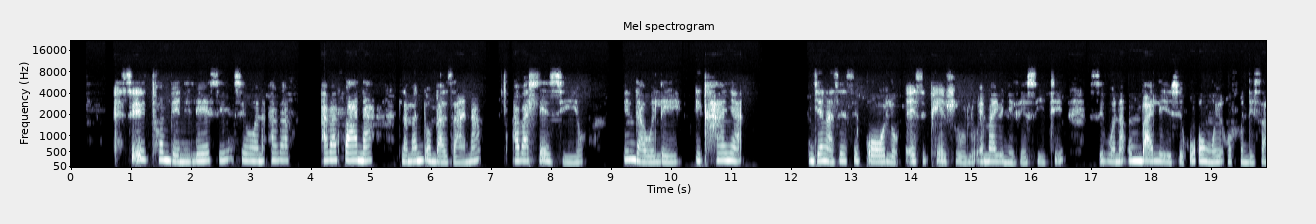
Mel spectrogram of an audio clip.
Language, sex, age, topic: North Ndebele, female, 25-35, education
